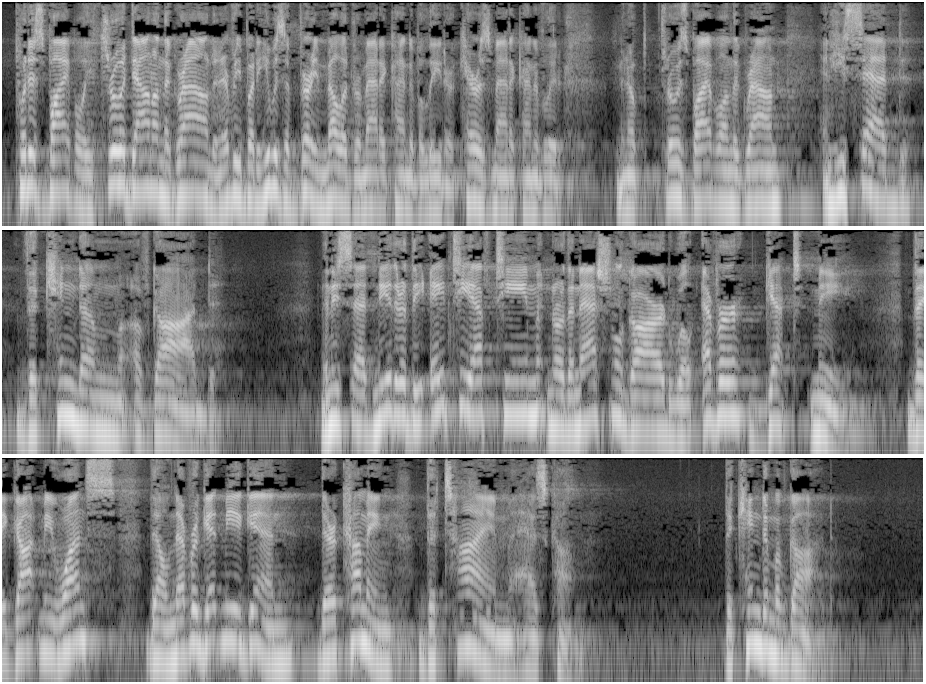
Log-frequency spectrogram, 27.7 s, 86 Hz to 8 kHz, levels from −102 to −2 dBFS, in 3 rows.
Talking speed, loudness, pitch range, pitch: 165 wpm, -20 LUFS, 125-170 Hz, 140 Hz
